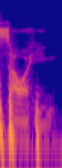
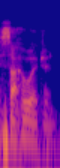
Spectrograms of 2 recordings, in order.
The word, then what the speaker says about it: Sahuagin: I'm going to say that the lizard folk pronounce it as Sawahin. Okay, Sahuagin. More common, like in the common tongue, it would be Sahuagin.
